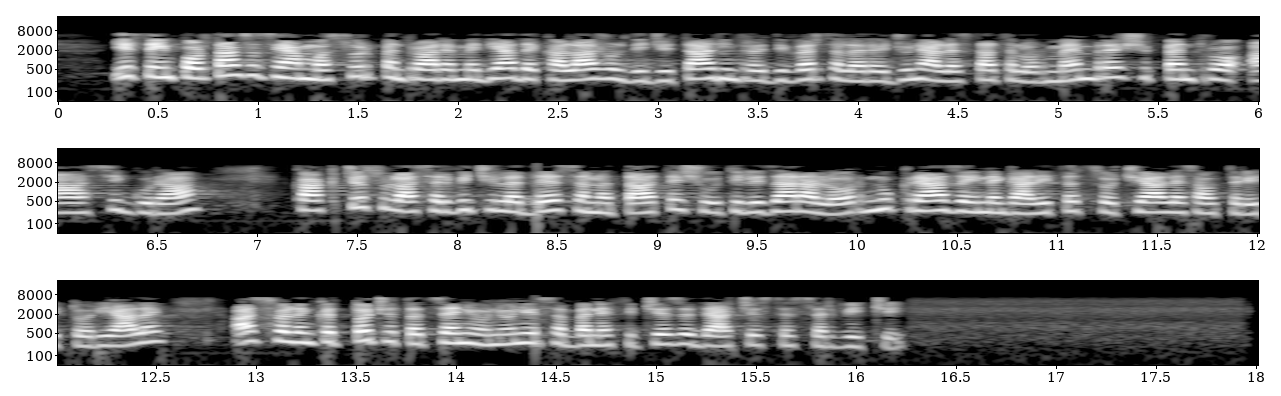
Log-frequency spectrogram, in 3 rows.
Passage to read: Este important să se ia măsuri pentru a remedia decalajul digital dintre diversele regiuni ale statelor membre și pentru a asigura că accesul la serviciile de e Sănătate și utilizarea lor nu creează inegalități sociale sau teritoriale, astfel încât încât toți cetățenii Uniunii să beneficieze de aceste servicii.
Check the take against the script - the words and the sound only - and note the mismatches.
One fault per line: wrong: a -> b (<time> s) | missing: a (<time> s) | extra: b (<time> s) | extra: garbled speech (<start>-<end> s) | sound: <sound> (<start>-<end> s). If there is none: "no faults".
missing: încât (13.5 s)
